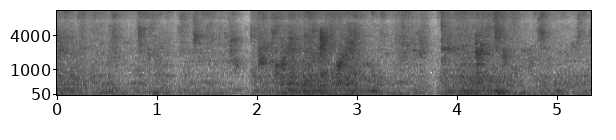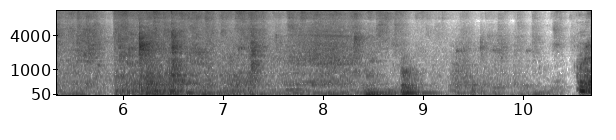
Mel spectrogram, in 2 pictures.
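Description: Running water from a tap splashing in a bathroom sink during a quick rinse after a wet shave with a Wilkinson Sword classic razor, a steady close gush with small surges and a brief clatter near the end.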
